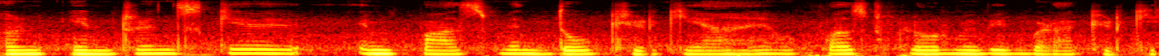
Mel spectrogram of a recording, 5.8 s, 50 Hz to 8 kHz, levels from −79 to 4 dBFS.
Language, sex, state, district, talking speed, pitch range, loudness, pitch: Hindi, female, Bihar, Kishanganj, 185 wpm, 180-195 Hz, -16 LUFS, 185 Hz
